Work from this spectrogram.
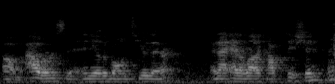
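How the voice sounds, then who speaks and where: A man with an American accent at a very fast pace, with audible room echo and noticeable background noise. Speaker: tech business founder, presenter. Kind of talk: presentation to seniors. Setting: room with live audience. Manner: hesitant, many fillers.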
